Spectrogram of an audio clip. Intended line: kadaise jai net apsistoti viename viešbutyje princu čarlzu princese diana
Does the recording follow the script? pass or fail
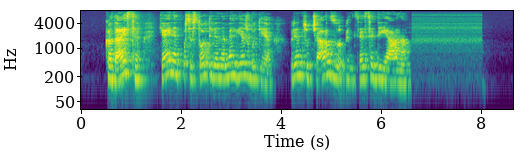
pass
